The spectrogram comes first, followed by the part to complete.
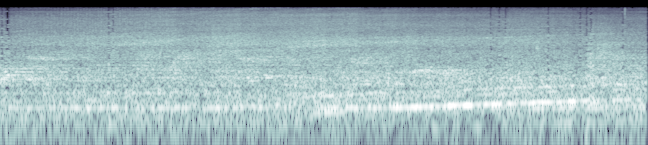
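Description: Rubber-tyred Metromover people-mover car running along its concrete guideway: steady tyre rumble with an electric drive whine that rises a little in pitch over the second half.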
